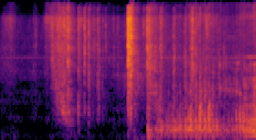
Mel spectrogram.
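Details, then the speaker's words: Sleeping female dog, described as dreaming: after a few knocks and a sharp click, a rough, fluttering, low snore builds and grows louder in a quiet room. "you could hear that but my dogs are snoring snoring away hear that she's having a dream catching something"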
